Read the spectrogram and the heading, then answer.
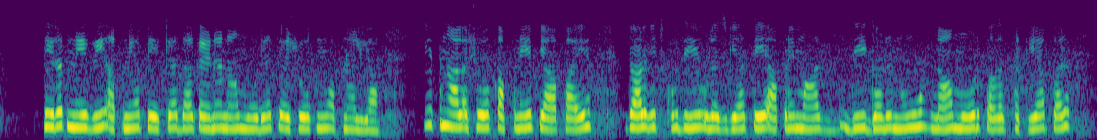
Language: Punjabi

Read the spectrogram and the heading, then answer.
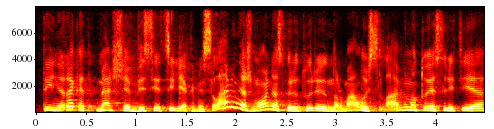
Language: Lithuanian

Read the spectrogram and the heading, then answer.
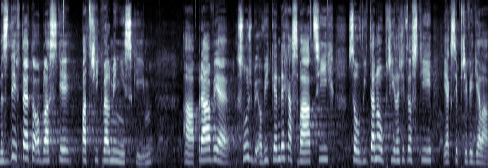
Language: Czech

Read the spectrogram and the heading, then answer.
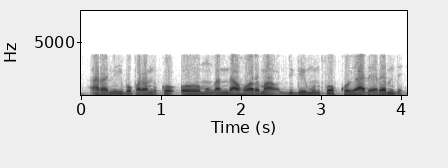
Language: Fula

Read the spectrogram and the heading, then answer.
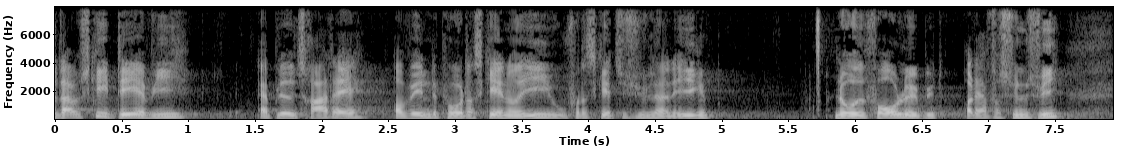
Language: Danish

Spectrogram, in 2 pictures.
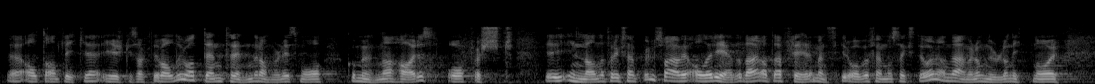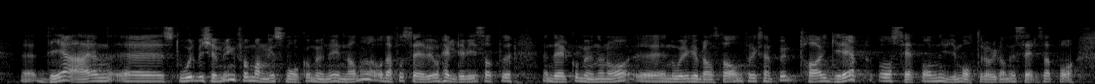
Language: Norwegian Bokmål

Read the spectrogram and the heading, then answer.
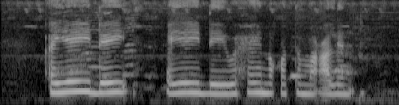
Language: Somali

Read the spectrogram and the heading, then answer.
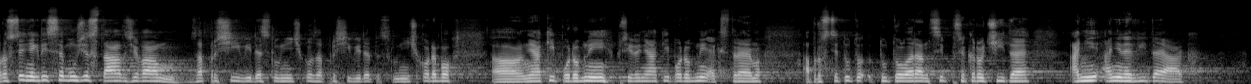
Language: Czech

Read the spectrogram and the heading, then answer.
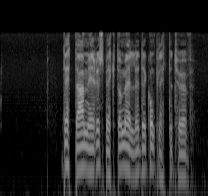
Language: Norwegian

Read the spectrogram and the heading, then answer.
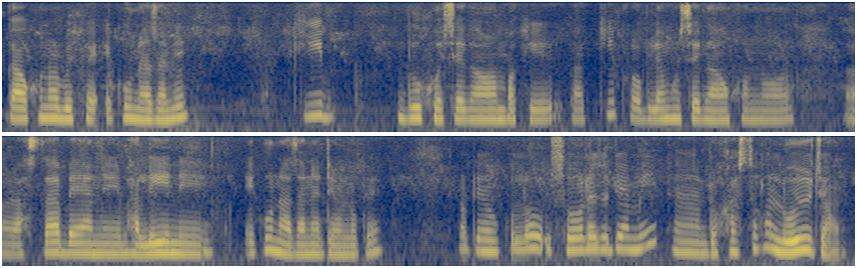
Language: Assamese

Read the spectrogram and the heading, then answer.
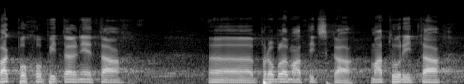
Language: Czech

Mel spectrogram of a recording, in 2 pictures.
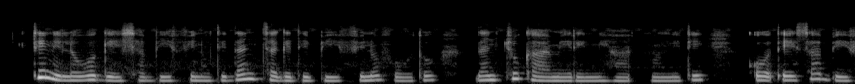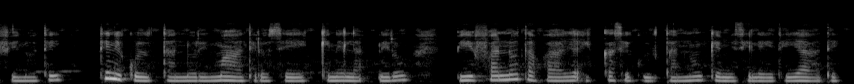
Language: Sidamo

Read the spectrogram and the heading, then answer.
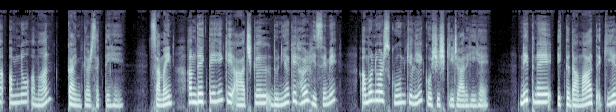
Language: Urdu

